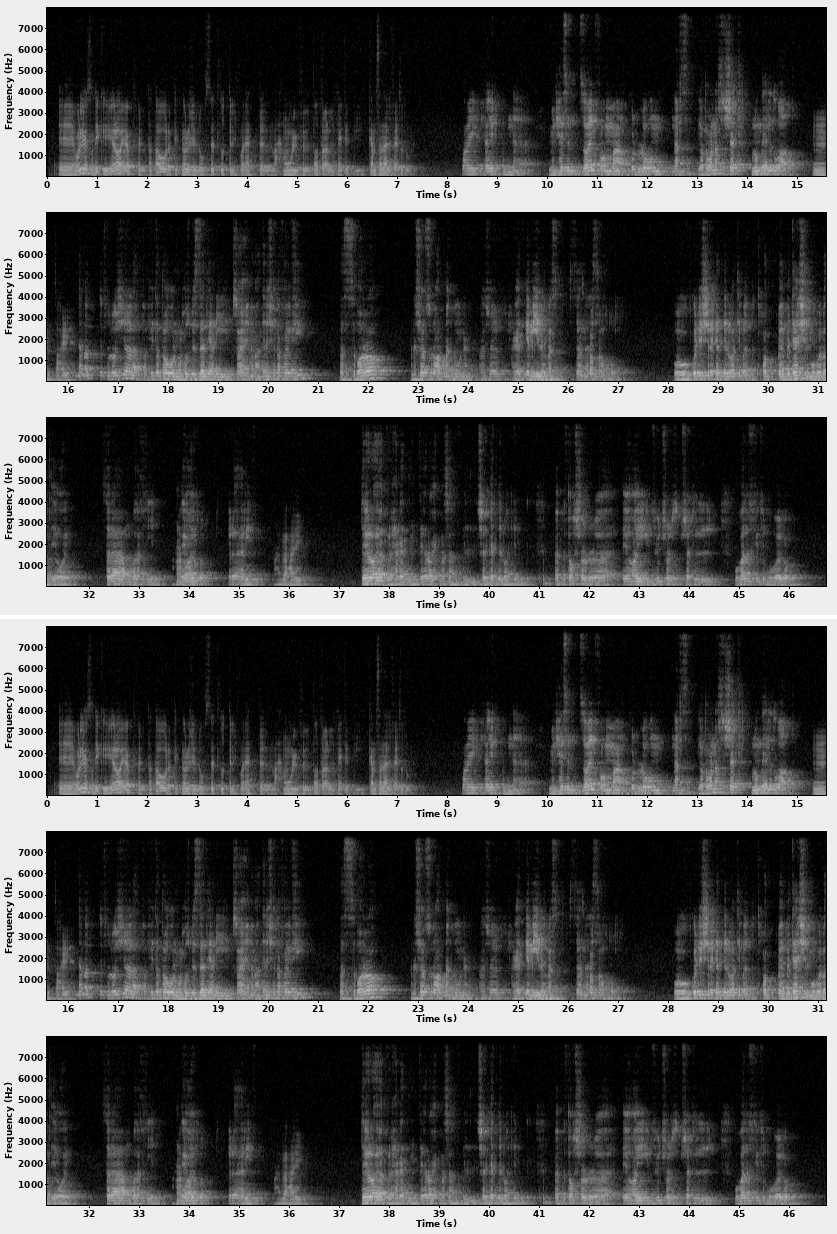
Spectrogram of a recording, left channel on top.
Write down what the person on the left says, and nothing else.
إيه، قول لي يا صديقي ايه رأيك في التطور التكنولوجي اللي وصلت له التليفونات المحمول في الفترة اللي فاتت دي كام سنة اللي فاتوا دول
امم صحيح
بالظبط
<laughs> اهو
ده حقيقي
